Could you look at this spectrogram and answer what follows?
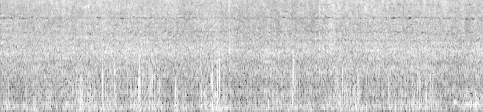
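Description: Wind buffeting the microphone in irregular gusts over the steady engine drone of a rice combine harvester working through the standing crop.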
